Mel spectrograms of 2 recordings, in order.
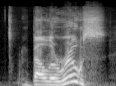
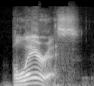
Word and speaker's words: Belarus: He said that it's pronounced uh uh Belarus, not Belaris.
